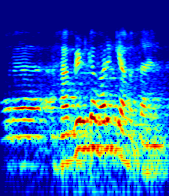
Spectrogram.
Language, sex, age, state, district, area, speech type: Hindi, male, 30-45, Uttar Pradesh, Sitapur, rural, conversation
